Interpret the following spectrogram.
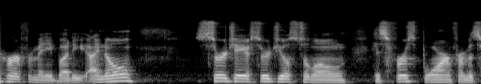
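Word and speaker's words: Seargeoh: I mean, it's Sergio typically is spelled S-E-R-G-I-O. Mm-hmm. It looks like it would say Sergio to me. Yeah. It's S-E-A-R-G-E-O-H. S-E-A-R? Like Sear. Sear. G-E. G E O H Sergio. Oh yeah, Sergio.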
